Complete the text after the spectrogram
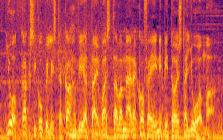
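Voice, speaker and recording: Over music in the background, a man speaks at a fairly slow pace in a serious tone with very wide pitch swings. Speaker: radio announcer. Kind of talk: radio public service announcement. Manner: serious, grave tone.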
